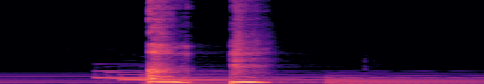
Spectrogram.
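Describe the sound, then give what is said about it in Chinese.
A light cough comes from outside a stone pavilion: two short, soft throat-clearing coughs in quick succession, heard alone over a faint steady tone. “石亭外轻轻的咳嗽声传来”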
